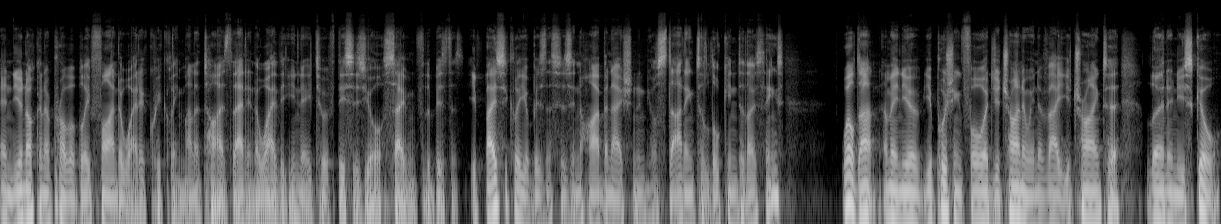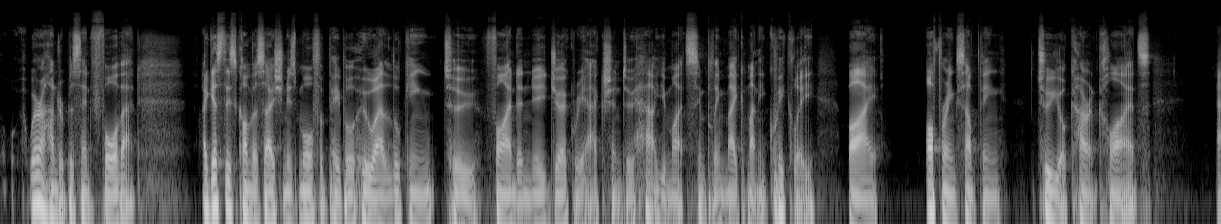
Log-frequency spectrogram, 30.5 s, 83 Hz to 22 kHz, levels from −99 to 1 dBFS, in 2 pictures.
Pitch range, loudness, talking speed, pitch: 85-125 Hz, -31 LUFS, 195 wpm, 95 Hz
